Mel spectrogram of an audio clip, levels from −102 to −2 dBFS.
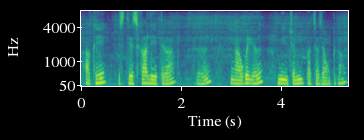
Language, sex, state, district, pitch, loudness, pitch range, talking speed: Wancho, male, Arunachal Pradesh, Longding, 145 Hz, -19 LUFS, 135-155 Hz, 135 wpm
